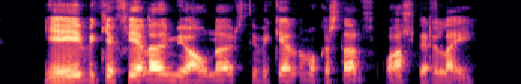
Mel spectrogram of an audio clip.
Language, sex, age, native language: Icelandic, male, 40-49, Icelandic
